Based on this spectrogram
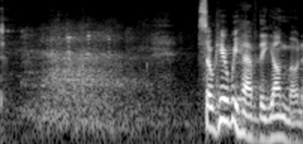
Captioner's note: audience laughing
